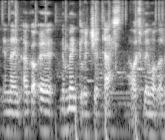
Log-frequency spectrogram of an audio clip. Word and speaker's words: nomenclature: That is how you say it, nomenclature.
